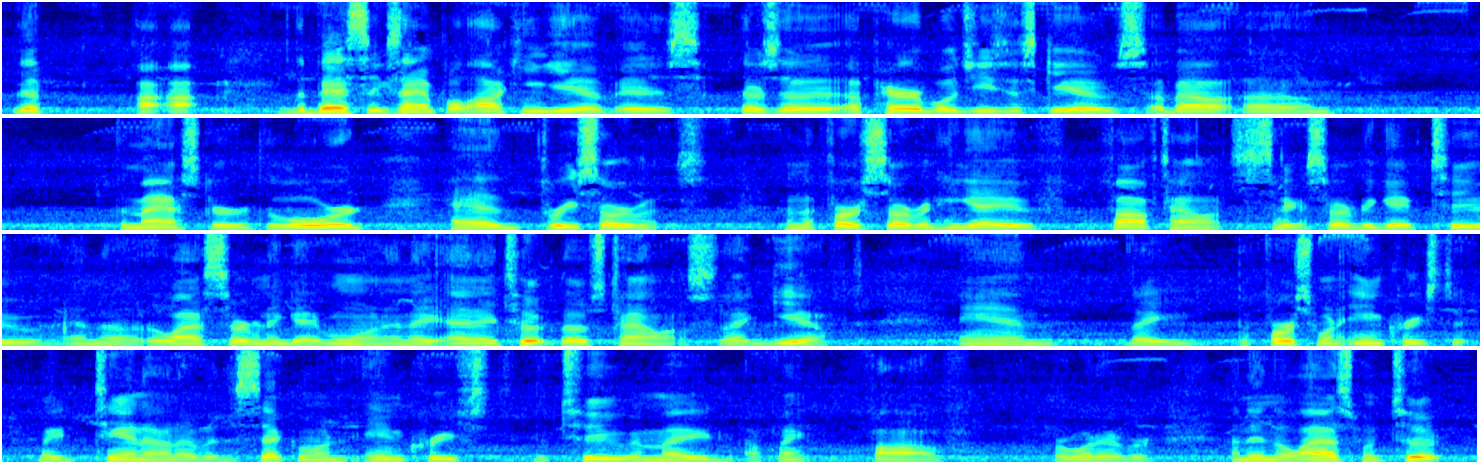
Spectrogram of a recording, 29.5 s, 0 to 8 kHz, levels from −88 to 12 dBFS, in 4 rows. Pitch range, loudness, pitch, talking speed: 110-120 Hz, -29 LUFS, 115 Hz, 175 wpm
